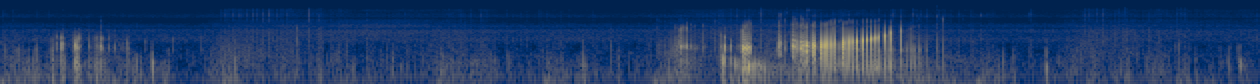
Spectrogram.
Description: Woke up to my stomach rumbling.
